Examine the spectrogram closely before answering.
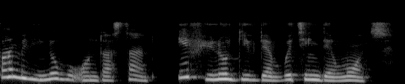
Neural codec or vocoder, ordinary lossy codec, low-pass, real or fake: codec, 24 kHz, 0.9 kbps, WavTokenizer, medium speech release version 2; none; 7.2 kHz; fake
